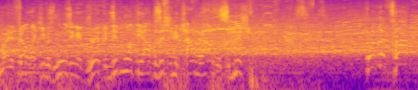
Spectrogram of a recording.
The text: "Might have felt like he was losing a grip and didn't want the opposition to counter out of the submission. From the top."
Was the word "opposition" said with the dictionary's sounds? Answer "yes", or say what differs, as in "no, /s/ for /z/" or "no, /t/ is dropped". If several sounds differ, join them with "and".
yes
